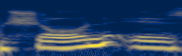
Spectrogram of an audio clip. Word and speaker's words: Sean: and the Celtic languages, there is no s sound as in s. They all have a tinge of sh to them. You'll hear this when Sean Connery talks, and even the name Sean which is spelled S-E-A-N, or Seamus, which is S-E-A-M-U-S.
